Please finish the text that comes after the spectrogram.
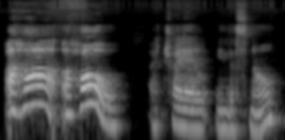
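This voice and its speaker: A woman voicing the brave, curious young child of a storybook monster, calling out with high excitement. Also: slow pace, heavily acted. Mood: excited.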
